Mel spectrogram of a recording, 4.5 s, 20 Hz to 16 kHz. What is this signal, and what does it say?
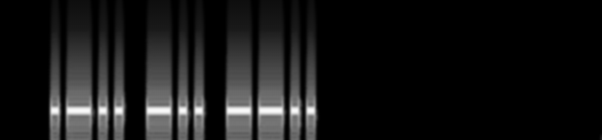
Morse code, heard as a keyed tone, about 21 wpm, 700 Hz. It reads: LDZ
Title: USA Call Sign Postfixes - 3 Letters 20wpm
